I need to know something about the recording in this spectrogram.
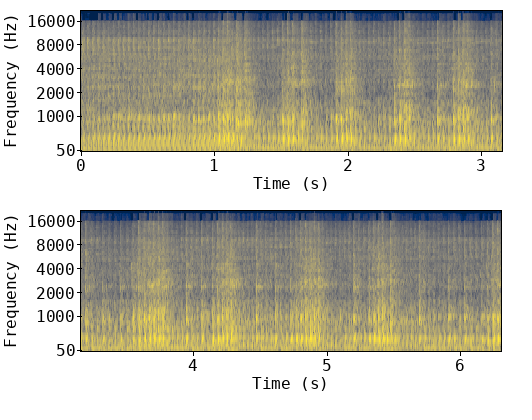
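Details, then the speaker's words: Pit bike single-cylinder engine with a carburetor not made for that bike, first start after reassembly: crisp quick revs rising and returning cleanly to idle; good throttle response; normal running and revving. "so it has a good throttle response uh chime honestly really surprised that the size of the carburetor because it this carburetor was not made for that bike"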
